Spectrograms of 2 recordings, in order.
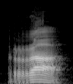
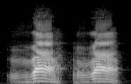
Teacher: और मैंने पिछले क्लासेस में बताया भी है कि रा कैसी ध्वनि है, प्रकंपित ध्वनि है, और रा बोलने पर प्रकंपन भी हो रहा है, तो रा प्रकंपित ध्वनि है।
